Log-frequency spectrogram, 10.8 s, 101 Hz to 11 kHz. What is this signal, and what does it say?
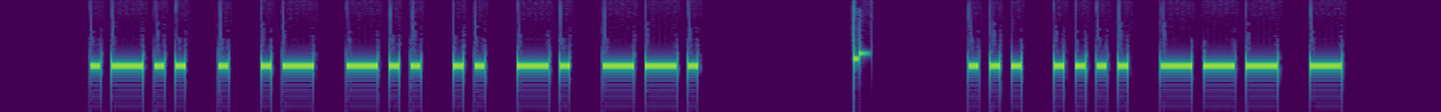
Morse code, heard as a keyed tone, about 15 wpm, 700 Hz. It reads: LEADING SHOT
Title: Sentences from Top 1100 Words - New Word Drill Alt - 15wpm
